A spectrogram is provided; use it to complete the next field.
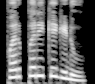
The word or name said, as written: ಪರ್ಪರಿಕೆಗಿಡು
